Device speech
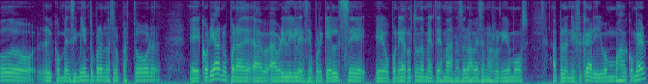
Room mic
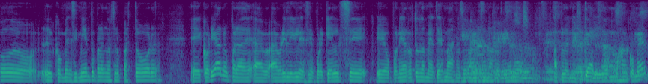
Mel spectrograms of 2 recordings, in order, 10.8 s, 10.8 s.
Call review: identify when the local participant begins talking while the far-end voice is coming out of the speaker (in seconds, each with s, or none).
7.6 s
